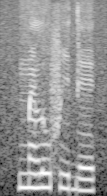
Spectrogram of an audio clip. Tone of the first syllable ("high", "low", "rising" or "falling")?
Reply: high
